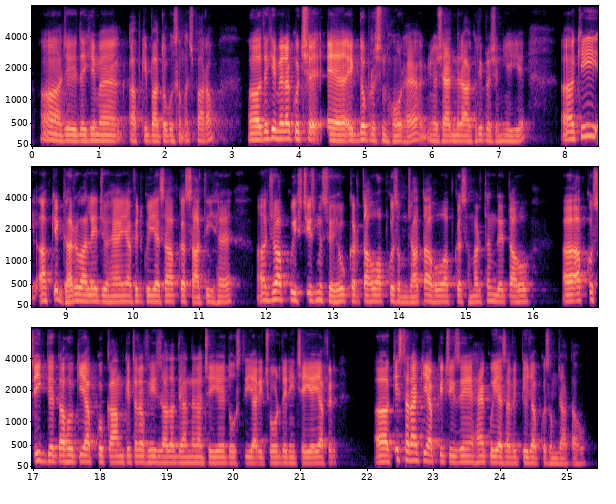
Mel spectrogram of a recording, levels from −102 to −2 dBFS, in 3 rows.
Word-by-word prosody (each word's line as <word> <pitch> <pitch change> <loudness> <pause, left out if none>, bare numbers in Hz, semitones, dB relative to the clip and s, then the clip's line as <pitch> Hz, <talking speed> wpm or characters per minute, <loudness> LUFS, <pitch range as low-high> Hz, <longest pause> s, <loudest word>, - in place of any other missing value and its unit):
हाँ 135 -3 +1
जी। 125 0 +1
देखिए, 125 +1 0
मैं 125 -2 0 0.2
आपकी 125 +1 -5
बातों 120 0 -1
को 120 - -4
समझ 125 +3 -7
पा 125 - -2
रहा 120 - -4
हूँ। 140 +1 -2
अ, - - +6
देखिए 160 +4 +4
मेरा 165 0 +7
कुछ 160 0 +2
अे - - +5 0.5
1-2 130 +3 +3
प्रश्न 130 -2 -3
हौर 115 0 -1
है। 125 -1 -3
शायद 120 0 +2
मेरा 120 0 0
आख़िरी 115 +3 -4
प्रश्न 115 -2 -6
यही 120 -1 -5
है 120 - -5
अ, - - -4
कि 220 +3 +2
आपके 145 +5 +1
घर 125 -3 +1
वाले 135 0 +2
जो 130 - 0
हैं 125 +1 0
या 125 0 0
फ़िर 130 +1 -5
कोई 130 0 -1
ऐसा 125 +1 +1
आपका 130 0 -1
साथी 115 +2 -1
है 120 0 -2 0.4
अ, 155 - -1
जो 155 +3 +1
आपको 170 0 +1
इस 155 +1 -2
चीज़ 155 0 0
में 160 - -2
सहयोग 135 -3 -1
करता 135 0 0
हो, 130 +1 0
आपको 130 +2 -2
समझाता 115 0 -3
हो, 125 -1 -1
आपका 125 +1 -3
समर्थन 125 +3 -6
देता 125 -1 -3
हो 125 - -2 0.6
अ, - - 0
आपको 145 +4 +3
सीख 165 -2 +3
देता 150 -1 +1
हो 140 - +2
कि 145 - +5
आपको 140 - -4
काम 130 0 +1
की 140 - -2
तरफ़ 135 -1 -1
ही 135 0 0
ज़्यादा 125 0 -1
ध्यान 125 0 -3
देना 125 0 -2
चाहिए, 125 0 -1
दोस्ती 120 +1 -5
यारी 120 0 +1
छोड़ 120 +1 -5
देनी 120 -1 -3
चाहिए 120 +1 +1
या 125 - +3
फ़िर 130 +1 -7 0.6
अ, 140 0 +5
किस 205 -1 0
तरह 175 -2 +6
की 165 - +4
आपकी 150 - -2
चीज़ें 140 0 0 0.2
हैं 135 0 +1
कोई 130 -1 +1
ऐसा 125 0 +1
व्यक्ति 125 0 -3
जो 120 - 0
आपको 120 - -6
समझाता 110 -2 -8
हो? 105 +2 -12
125 Hz, 215 wpm, -23 LUFS, 120-140 Hz, 0.6 s, मेरा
